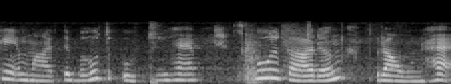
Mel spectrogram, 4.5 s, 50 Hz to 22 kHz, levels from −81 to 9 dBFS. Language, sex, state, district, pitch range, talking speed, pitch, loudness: Hindi, female, Punjab, Fazilka, 240-320 Hz, 135 wpm, 265 Hz, -16 LUFS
